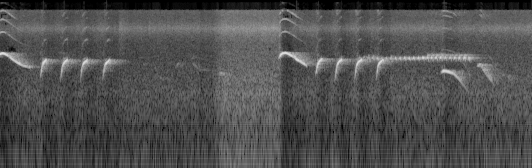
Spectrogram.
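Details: Ashy tailorbird song used to tutor magpie-robins and young tailorbirds: a high note falling into four or five quick identical chirps, repeated after a pause, then a long level whistle and a falling slur.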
